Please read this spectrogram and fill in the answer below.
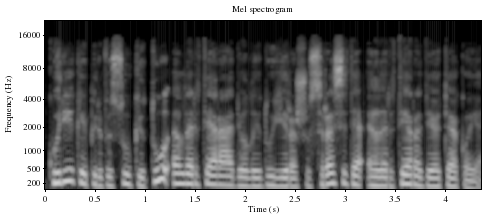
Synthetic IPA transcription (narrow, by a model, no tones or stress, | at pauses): kʊɾʲiːkɐɪpɪɾʋʲɪsuːkʲɪt̪uːɛlˠɛɾʲt̪ʲeːɾɑːd̪ʲɪjoːlˠɐɪd̪uːiːɾɐʃʊsɾɑsʲɪt̪ʲɛʔɛlˠɛɾʲt̪ʲeːɾɐd̪ʲɪjoːt̪ʲɛkoːjɛ̰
